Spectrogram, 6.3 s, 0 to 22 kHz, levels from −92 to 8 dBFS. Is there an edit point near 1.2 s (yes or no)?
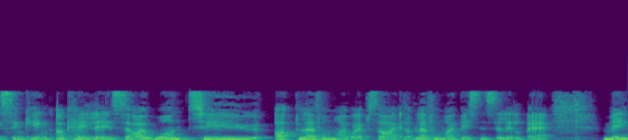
no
